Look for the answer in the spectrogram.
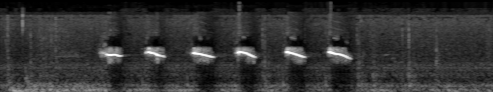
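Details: Red-crested korhaan giving its mating call, fairly close, on an African sunset drive: six clear, slightly falling whistles about twice a second, over a low rumble of vehicle engine.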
